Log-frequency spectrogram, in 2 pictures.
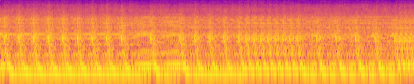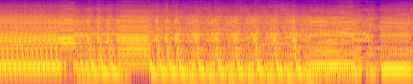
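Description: Loud live band music: a fast, driving low riff pulsing under dense chords, giving way to a held chord for about a second midway before the pulse returns.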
